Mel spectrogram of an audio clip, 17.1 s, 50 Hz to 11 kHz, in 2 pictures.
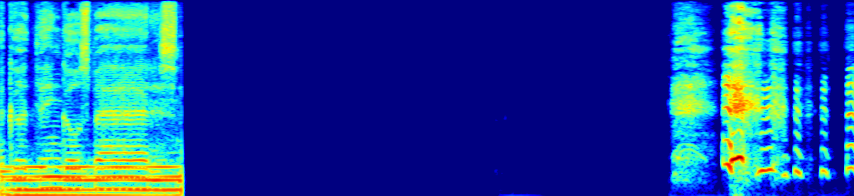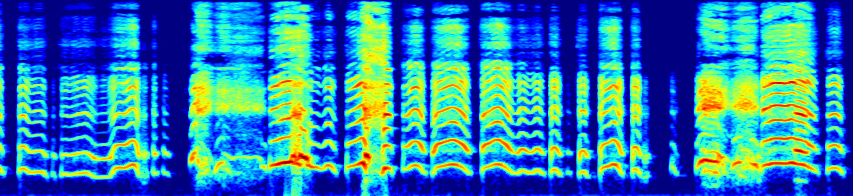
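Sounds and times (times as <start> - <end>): gasping breaths: 6.7 - 7.7, 10.4 - 11.2, 15.5 - 16.2
person wailing and whimpering: 6.8 - 17.0.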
